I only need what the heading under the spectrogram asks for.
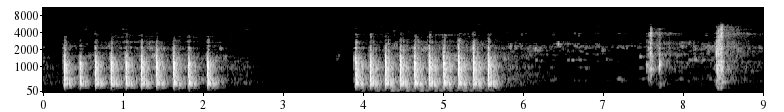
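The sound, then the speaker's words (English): Two quick bursts of loud, rapid knocking on the door of apartment 1A in the Winthrop Arms apartment hotel on Havenhurst Drive, about nine raps each separated by a pause, followed by a couple of fainter single thuds. “I went inside and up to the door.”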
